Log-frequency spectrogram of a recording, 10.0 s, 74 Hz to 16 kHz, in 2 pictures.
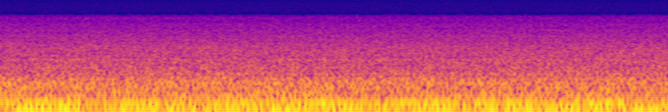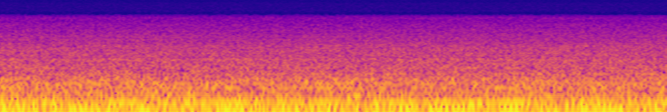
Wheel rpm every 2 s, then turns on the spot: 0, 0, 0, 0, 0.
none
